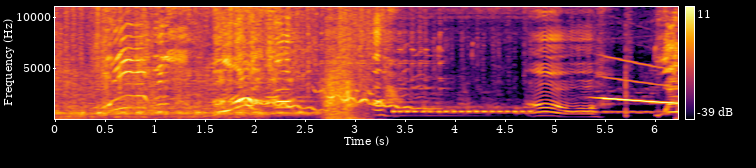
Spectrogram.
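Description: Cartoon sound effects: a run of whistling pitch glides, then a steady wavering tone with a wobbling sweep and a falling whistle near the end.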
